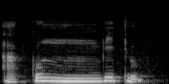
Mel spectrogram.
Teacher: Cara membacanya mengganti suara ba menjadi suara mim. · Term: iklab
